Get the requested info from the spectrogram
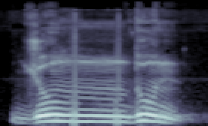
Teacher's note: Cundun dəl hərfinin məxrəcində gizlədirik nunu. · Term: ixva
